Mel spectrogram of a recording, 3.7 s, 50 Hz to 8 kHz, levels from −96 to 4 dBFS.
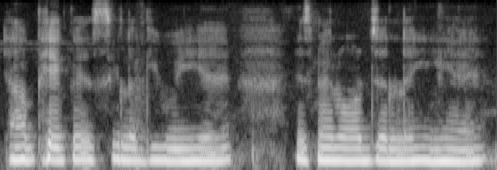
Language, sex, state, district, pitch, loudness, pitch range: Hindi, female, Uttar Pradesh, Lalitpur, 175 Hz, -13 LUFS, 170-180 Hz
